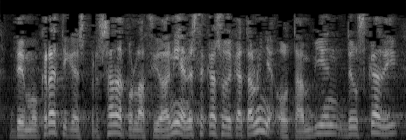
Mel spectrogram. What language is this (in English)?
Spanish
